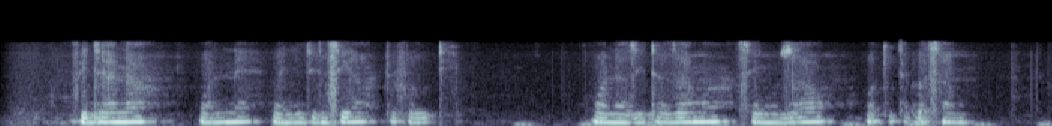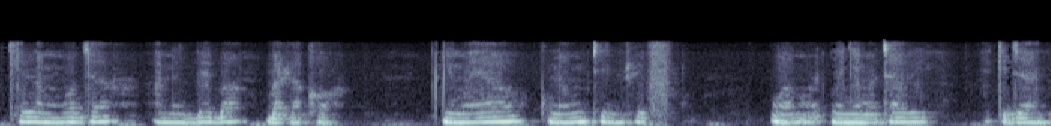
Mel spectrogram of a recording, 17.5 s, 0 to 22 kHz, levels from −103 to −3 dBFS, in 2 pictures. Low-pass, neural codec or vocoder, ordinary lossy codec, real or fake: 5.4 kHz; none; AAC, 32 kbps; real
